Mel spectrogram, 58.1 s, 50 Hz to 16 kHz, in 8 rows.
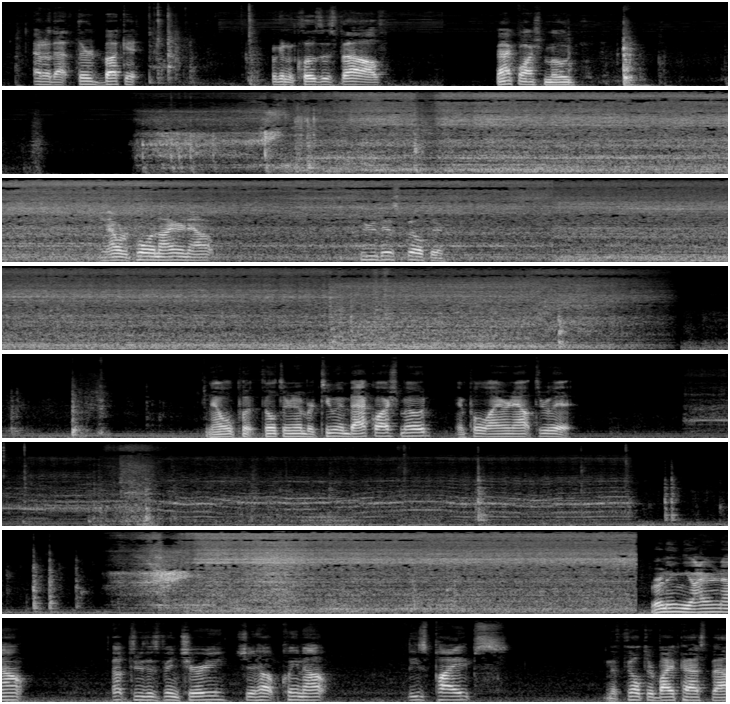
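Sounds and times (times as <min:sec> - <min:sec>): motorized valve whirring: 0:08.5 - 0:28.6, 0:35.9 - 0:42.7, 0:44.6 - 0:50.0
water rushing through pipes: 0:44.5 - 0:49.9.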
